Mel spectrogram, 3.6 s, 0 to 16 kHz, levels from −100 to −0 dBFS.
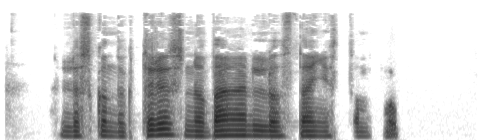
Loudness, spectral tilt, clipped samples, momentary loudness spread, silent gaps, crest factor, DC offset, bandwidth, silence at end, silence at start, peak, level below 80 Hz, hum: -23 LUFS; -6 dB/octave; under 0.1%; 14 LU; none; 22 dB; under 0.1%; 11.5 kHz; 0.65 s; 0.45 s; 0 dBFS; -60 dBFS; none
